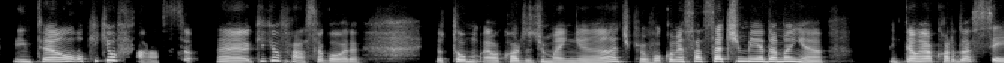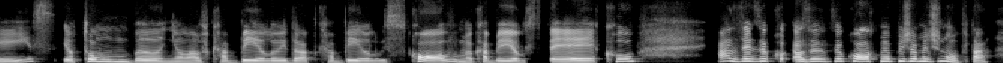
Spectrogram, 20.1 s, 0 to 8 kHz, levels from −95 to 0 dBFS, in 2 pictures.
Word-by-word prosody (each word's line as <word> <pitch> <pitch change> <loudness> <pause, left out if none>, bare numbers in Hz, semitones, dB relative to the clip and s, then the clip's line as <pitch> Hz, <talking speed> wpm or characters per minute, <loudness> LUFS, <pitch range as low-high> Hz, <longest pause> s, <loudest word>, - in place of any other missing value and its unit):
Então, 230 +4 0
o 265 - -3
que 300 +5 -12
que 400 - -2
eu 390 - +2
faço - - -10 0.2
eh, 200 -2 -1
o - - -14
que 285 - -10
que 370 - -1
eu 355 - -1
faço 190 - -4
agora, 165 -4 -4 0.7
eu - - -6
tomo 210 +1 -1
eu 190 0 -1
acordo 190 0 -2
de 195 - -8
manhã, 180 +2 -2
tipo, 225 -7 -10
eu 165 - -3
vou 185 +3 -4
começar 230 +3 -1
às 250 - -10
7h30, 250 - +2 0.7
então 205 +3 +1
eu 210 - +5
acordo 210 0 -1
às 215 +1 -1
6h, 195 +8 -5
eu 215 - +2
tomo 235 +2 +3
um 220 -1 +2
banho, 200 -1 0
eu - - -3
lavo 185 0 -2
o - - -36
cabelo, 190 -1 -1
eu 190 - -1
hidrato 180 -2 -2
o - - -23
cabelo, 185 -1 -2
eu - - -9
escovo 200 +1 +4
o - - -4
meu 185 -2 -3
cabelo, 180 -2 0 0.3
seco. 190 +10 +3 0.8
Às 310 -4 0
vezes 285 -1 +2
eu 300 - +2
co - - -4
às 230 0 +5
vezes 255 -1 -1
eu 285 0 0
coloco 275 -3 +5
meu 270 0 +2
pijama 280 0 +2
de 250 +5 -5
novo, 220 -10 0
tá. 195 +1 +2
205 Hz, 180 wpm, -23 LUFS, 185-250 Hz, 0.8 s, eu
